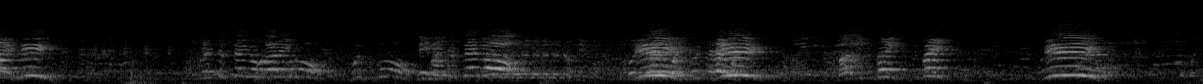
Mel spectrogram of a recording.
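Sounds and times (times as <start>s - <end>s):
low crowd noise: 0.0s - 12.0s.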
